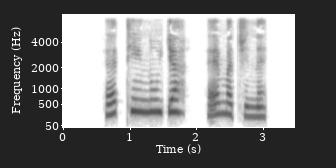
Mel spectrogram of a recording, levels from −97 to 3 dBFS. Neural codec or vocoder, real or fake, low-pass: none; real; 7.2 kHz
